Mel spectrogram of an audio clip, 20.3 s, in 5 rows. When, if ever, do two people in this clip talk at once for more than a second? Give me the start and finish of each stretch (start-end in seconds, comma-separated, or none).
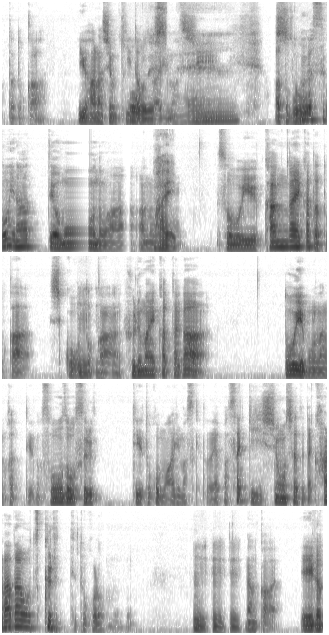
1.4-2.8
